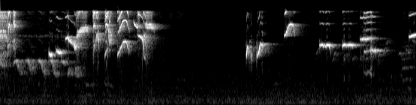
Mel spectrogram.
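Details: Oriental magpie-robin training-master song in 'isian narung' style: a fast jumble of harsh, chattering high notes for two and a half seconds, a pause, then spaced short whistled phrases and clipped notes.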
